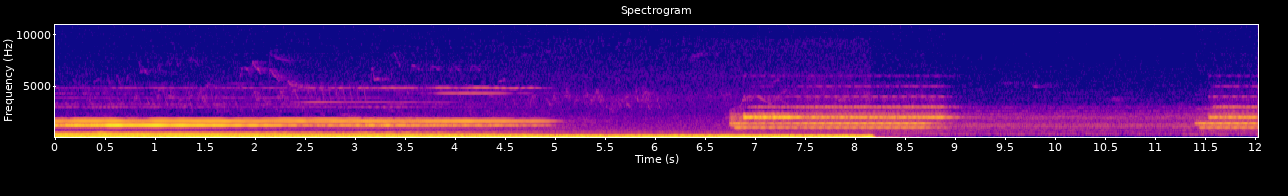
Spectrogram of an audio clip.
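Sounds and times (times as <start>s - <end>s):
high ringing tone: 0.0s - 5.0s, 6.8s - 9.0s
deep low drone: 0.0s - 8.2s.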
